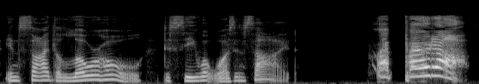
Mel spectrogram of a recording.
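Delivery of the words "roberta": high, loud shout of the name; sudden high-pitched yell; alarmed cry. A narrator's reading. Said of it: "cried Ramona".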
